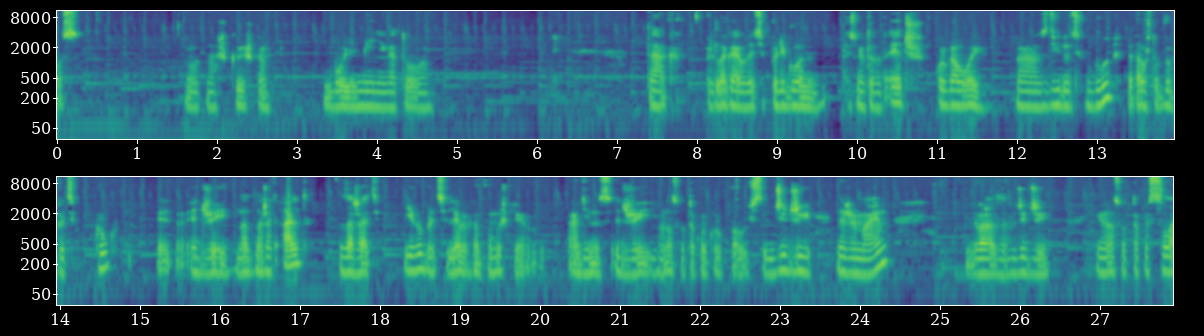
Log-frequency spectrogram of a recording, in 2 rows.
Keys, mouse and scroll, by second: 0.6 Tab, 0.8-1.4 middle drag, 1.4 scroll down 1, 1.6-2.6 middle drag, 2.6-3.7 scroll down 1, 3.7-6.8 middle drag, 6.8 Tab, 7.0 2, 7.5 alt+click, 8.7-13.4 middle drag, 13.4 click, 14.6-18.9 middle drag, 19.1 alt+click, 21.4-24.2 middle drag, 24.2 g, 25.5 g.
